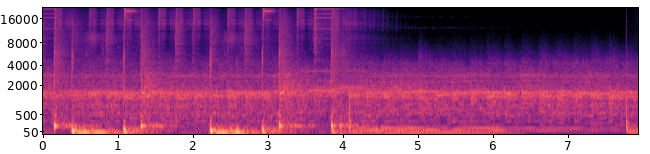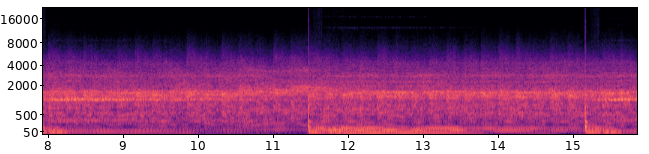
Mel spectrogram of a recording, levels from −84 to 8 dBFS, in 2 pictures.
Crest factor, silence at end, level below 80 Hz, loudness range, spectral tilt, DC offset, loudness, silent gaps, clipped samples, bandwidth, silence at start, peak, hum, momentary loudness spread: 18 dB; 0 s; -24 dBFS; 4 LU; -4.5 dB/octave; under 0.1%; -19 LUFS; none; under 0.1%; over 20 kHz; 0 s; -2 dBFS; none; 5 LU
